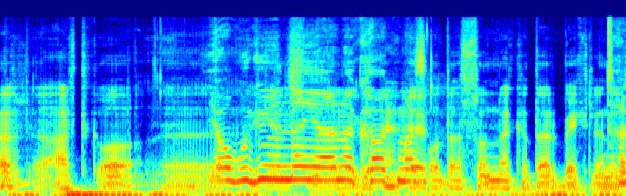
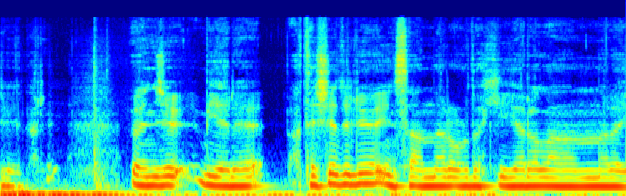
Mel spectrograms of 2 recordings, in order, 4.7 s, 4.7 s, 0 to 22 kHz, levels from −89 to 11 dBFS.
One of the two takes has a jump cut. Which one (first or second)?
first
